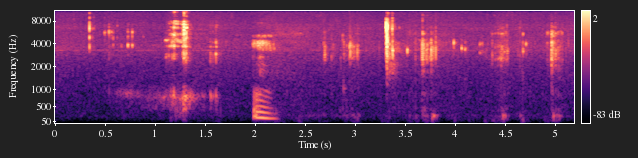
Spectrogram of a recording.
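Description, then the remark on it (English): Someone sips a drink of cucumber water: soft wet lip clicks and smacks, a short throaty gulp partway through, then a few more quiet mouth sounds. “Grab a sip of my”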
